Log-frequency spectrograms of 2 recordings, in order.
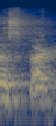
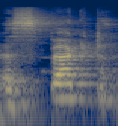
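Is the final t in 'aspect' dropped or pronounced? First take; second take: dropped; pronounced. First: The final t is almost not pronounced. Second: The final t is clearly pronounced. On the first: "अब जो आखिरी टी है इसको मैंने तकरीबन" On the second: "अब मैंने केयरफुल डेलिब्रेटली केयरफुल प्रोनाउंस किया है टी"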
